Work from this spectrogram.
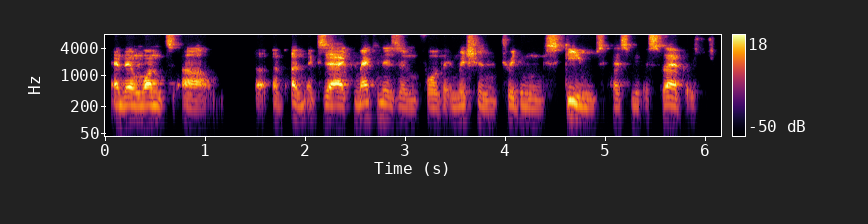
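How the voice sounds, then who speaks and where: A man's voice: on the low side, little pitch movement, normal speed, breathy edge, rough recording. A man with a Vietnamese accent moderating an online panel, hesitant with many fillers. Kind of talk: webinar moderation.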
